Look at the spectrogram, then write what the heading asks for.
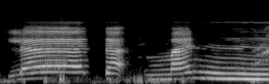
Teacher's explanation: Muncungkan bibir 100% semasa menyebut mim berserta dengung sekadar 2 harakat. Sebab nun tu ada tanda sabdu. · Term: Ishmam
